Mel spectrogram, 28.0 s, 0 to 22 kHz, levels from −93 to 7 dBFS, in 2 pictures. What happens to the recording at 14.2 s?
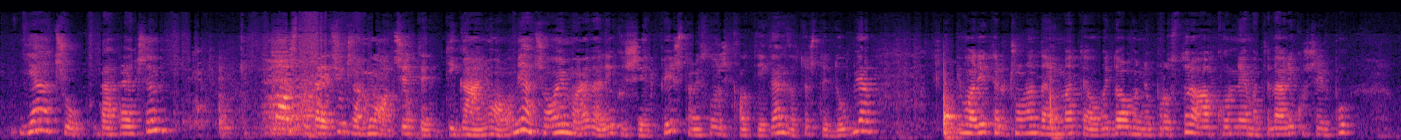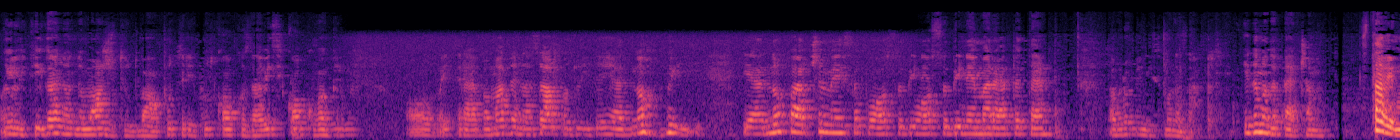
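Nothing goes wrong at 14.2 s; the audio plays through that moment intact, with no dropout, click or other disturbance.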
